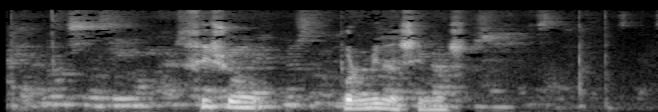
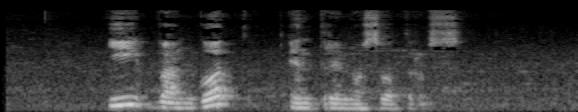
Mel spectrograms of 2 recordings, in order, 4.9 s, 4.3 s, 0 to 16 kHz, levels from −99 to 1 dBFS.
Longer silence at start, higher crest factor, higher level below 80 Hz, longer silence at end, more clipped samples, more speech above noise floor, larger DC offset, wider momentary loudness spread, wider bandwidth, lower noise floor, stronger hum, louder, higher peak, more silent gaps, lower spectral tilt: second, 0.05 s vs 0.8 s; about the same, 22 dB vs 20 dB; first, -50 dBFS vs -66 dBFS; second, 0.6 s vs 0.9 s; neither; about the same, 33 dB vs 32 dB; neither; about the same, 19 LU vs 17 LU; about the same, 11.5 kHz vs 11.5 kHz; second, -55 dBFS vs -59 dBFS; neither; first, -21 LUFS vs -27 LUFS; first, -2 dBFS vs -8 dBFS; neither; about the same, -5 dB/octave vs -5.5 dB/octave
